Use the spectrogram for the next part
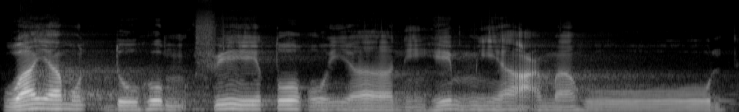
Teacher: dibaca mim sukunnya dengan jelas tanpa didengungkan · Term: syiddatul izhar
